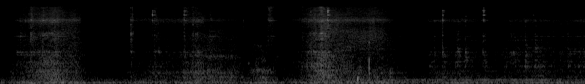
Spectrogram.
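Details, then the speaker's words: 2004 Toyota 4Runner front wheel hub spun by hand, wheel removed; constant growl at 35–40 mph, occasional crunch though not loose; dry raspy metallic grind swelling with each spin, worn wheel bearing. "hear that sounds like metal so I'm happy I found that"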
